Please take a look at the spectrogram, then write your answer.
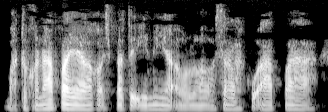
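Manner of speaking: soft, pained murmur of self-reproach; quiet lament. Retold or imitated. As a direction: murmur it sadly to God. Introspective lament to God.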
